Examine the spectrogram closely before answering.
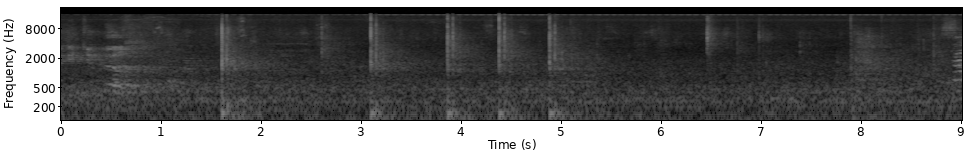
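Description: A basketball bounces repeatedly on a wooden floor in a large echoing gym.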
